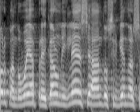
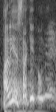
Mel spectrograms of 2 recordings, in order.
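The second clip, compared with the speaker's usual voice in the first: calling out; 9 semitones higher, faster than usual. Real, not acted. Preacher checks congregation.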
